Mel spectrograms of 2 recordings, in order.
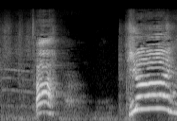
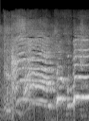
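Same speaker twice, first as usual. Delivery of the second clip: high frantic yell to run; panicked shout; much slower than usual. Real, not acted. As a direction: scream to flee. Caught, running away.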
